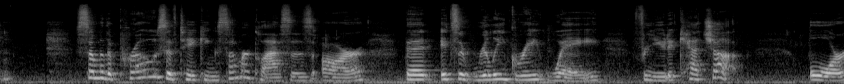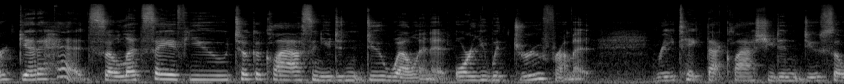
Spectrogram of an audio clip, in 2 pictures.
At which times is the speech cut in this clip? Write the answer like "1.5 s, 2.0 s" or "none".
15.0 s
